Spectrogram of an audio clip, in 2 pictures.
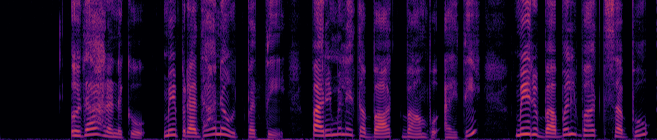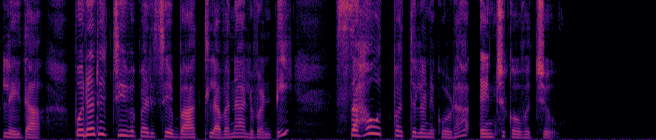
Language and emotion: Telugu, neutral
